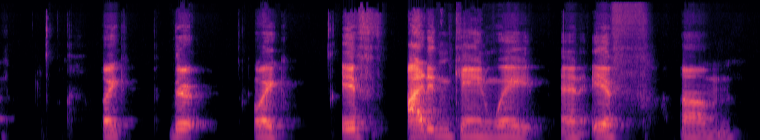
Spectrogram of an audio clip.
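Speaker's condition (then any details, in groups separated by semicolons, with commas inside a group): Cerebral palsy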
